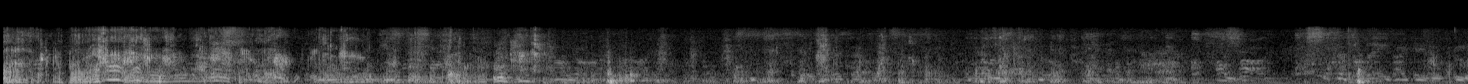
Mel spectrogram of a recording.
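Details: Pugs and Pekingese playing and running around indoors: a continuous rough, rumbling growl texture with scuffling throughout, louder in the first few seconds and with occasional sharper bursts.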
